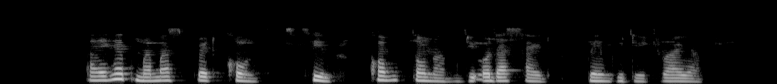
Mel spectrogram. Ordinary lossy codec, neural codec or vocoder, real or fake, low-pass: none; none; real; 5.4 kHz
